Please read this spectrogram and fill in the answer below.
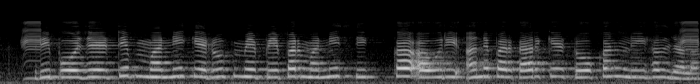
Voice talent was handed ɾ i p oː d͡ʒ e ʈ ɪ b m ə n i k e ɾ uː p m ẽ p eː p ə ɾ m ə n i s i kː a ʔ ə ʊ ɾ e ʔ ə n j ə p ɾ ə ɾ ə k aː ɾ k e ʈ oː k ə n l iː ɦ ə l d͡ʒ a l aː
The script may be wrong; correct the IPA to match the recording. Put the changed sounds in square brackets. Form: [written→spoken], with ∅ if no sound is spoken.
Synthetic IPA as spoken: ɾ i p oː d͡ʒ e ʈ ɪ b m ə n i k e ɾ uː p m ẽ p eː p ə ɾ m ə n i s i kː a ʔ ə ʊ ɾ [e→i] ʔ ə n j ə p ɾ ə ɾ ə k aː ɾ k e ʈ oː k ə n l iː ɦ ə l d͡ʒ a l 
